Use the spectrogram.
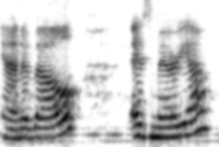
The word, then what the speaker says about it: Annabelle Esmeria: So on tonight's call, we're going to hear a Thrive experience story from our special guest, Annabelle Esmeria. Is that how you say it? Yes, you got it.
